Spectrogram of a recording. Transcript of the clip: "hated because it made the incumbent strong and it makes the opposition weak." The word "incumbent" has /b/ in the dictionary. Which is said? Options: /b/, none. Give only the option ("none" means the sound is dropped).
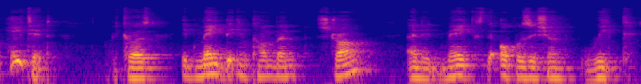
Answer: /b/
